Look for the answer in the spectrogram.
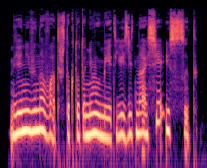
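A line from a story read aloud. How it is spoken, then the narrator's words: Lazy declaration. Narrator (Russian): наконец лениво заявляет Дар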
